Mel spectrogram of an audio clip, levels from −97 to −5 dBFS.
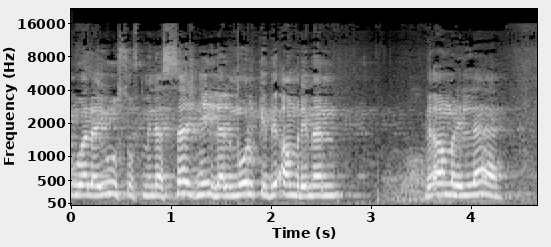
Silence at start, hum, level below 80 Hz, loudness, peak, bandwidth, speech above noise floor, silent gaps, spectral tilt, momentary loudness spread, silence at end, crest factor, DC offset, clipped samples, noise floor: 0 s; none; -48 dBFS; -13 LUFS; 0 dBFS; 16 kHz; 22 dB; none; -5 dB/octave; 9 LU; 0 s; 12 dB; under 0.1%; under 0.1%; -34 dBFS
